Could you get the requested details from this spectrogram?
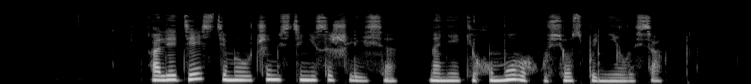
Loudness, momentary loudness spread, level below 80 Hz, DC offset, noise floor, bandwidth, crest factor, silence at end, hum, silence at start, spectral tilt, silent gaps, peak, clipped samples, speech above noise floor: -20 LUFS; 11 LU; -70 dBFS; under 0.1%; -77 dBFS; 11.5 kHz; 20 dB; 0.9 s; none; 1.5 s; -6.5 dB/octave; none; -2 dBFS; under 0.1%; 58 dB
